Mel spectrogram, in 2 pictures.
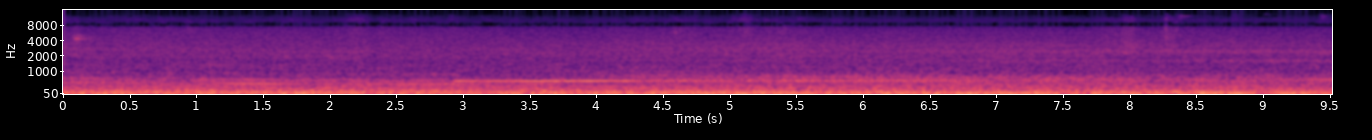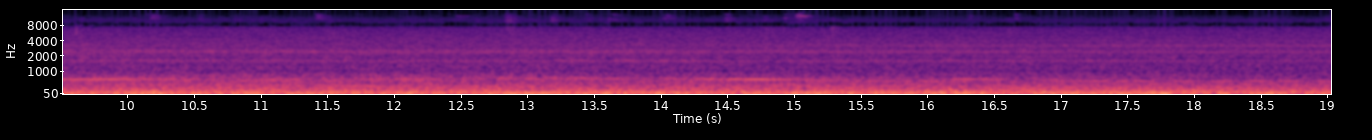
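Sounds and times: train wheels rumbling on track: 0.0 - 19.0.

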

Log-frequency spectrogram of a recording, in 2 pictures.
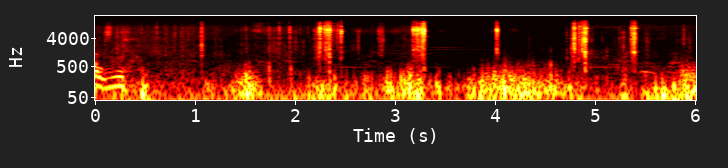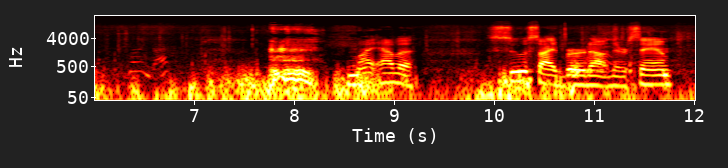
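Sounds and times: wind rumbling on microphone: 0.0 - 12.0
sharp clicks or knocks: 1.0 - 3.4, 4.0 - 6.0.

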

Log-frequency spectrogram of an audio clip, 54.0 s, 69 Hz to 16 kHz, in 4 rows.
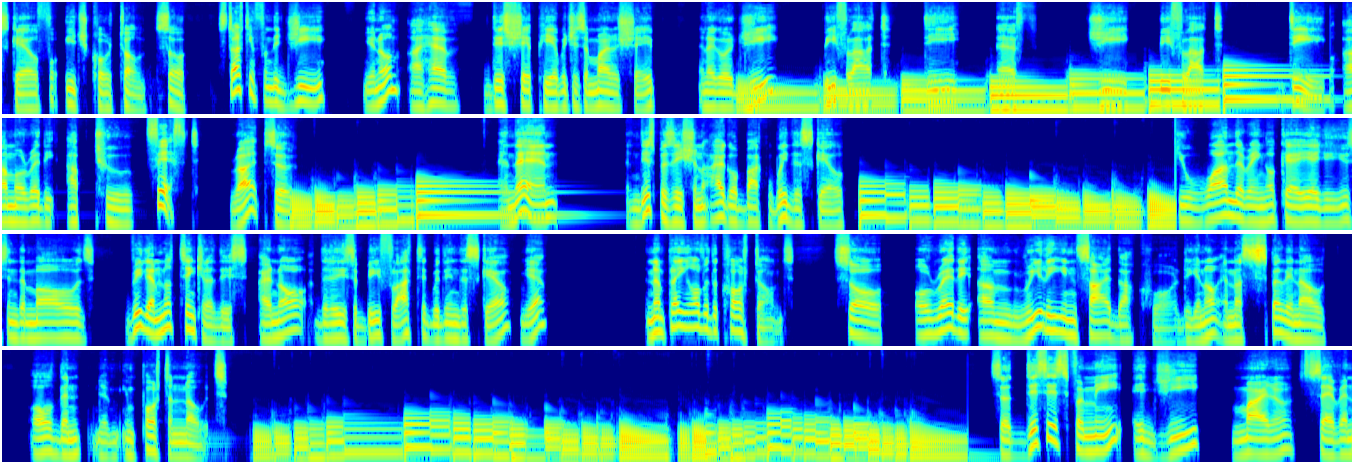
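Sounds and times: electric bass guitar scale: 7.2 - 13.9, 16.3 - 19.4, 21.9 - 25.3, 42.4 - 50.6.

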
